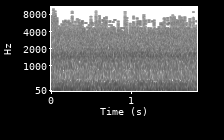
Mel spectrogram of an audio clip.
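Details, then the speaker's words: Ford rear axle (9.75-inch) at 85,000 miles, driving at about 50 mph with throttle going off and on: a steady low howl over road rumble that changes with throttle, from a worn-out ring and pinion. "off so we have we're on the drive side of the opinion on their the ring and pinion it's just worn out by now our 85,000 miles it's due"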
